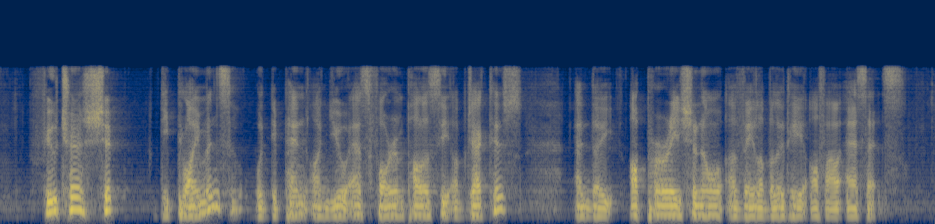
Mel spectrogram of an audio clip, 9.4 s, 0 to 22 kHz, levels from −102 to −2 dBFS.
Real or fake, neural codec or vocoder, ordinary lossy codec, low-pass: fake; vocoder, 24 kHz, 100 mel bands, Vocos; none; 7.2 kHz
